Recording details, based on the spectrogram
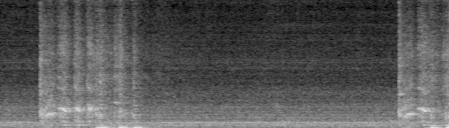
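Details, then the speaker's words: Honda engine swapped into a Volkswagen, first start attempt after checking firing order, spark and fuel: two one-second bursts of cranking chug, never runs; injectors believed not firing, fuel poured down cylinder only made it mutter. "well there we have it guys so the injectors are not firing I guess is what we've came to terms with we dumped a little bit of fuel down the cylinder and it's muttered as you can hear"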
